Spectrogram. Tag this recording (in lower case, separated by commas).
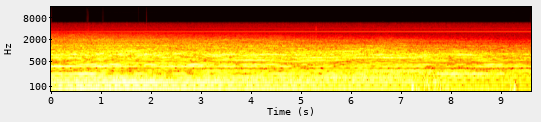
vehicle, truck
